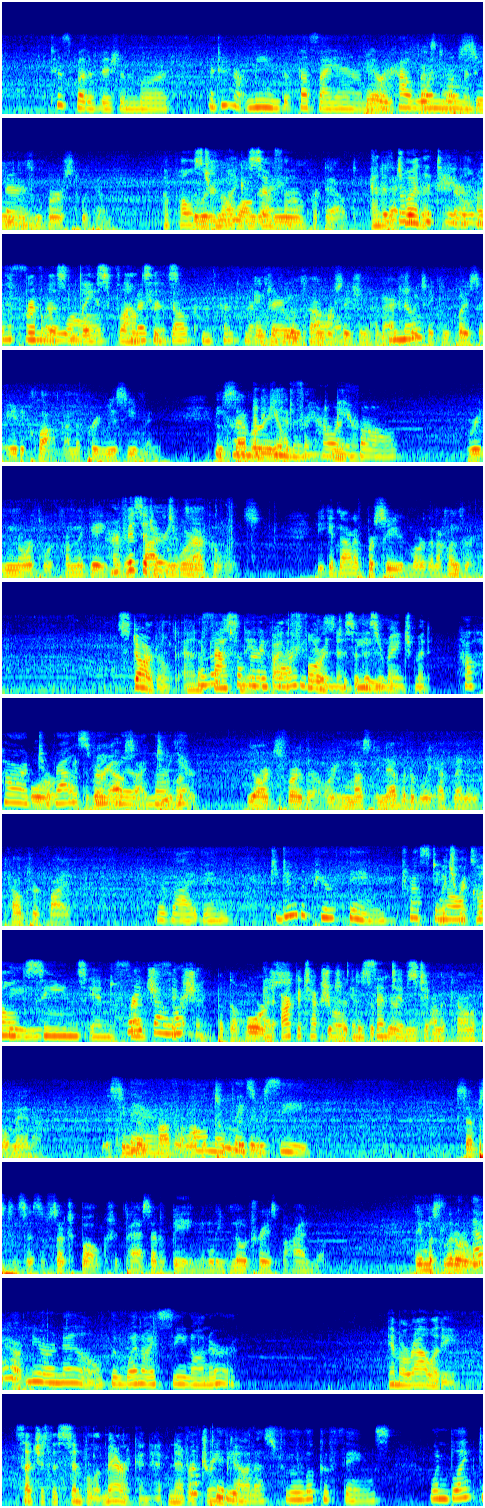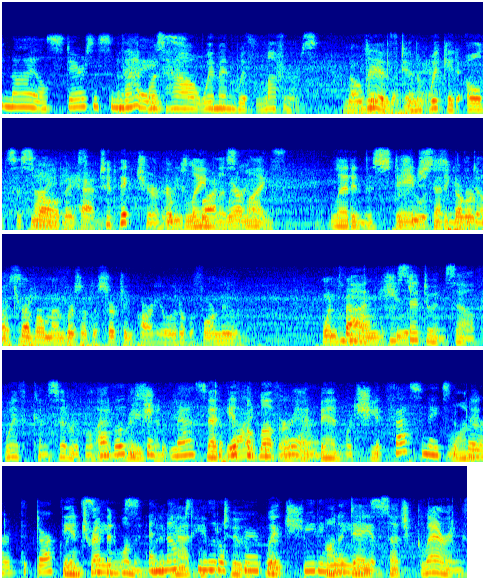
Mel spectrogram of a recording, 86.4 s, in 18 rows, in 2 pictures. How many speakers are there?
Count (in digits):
3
